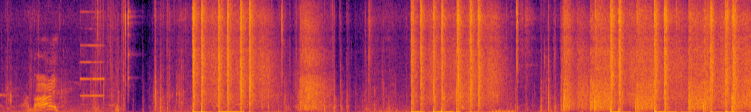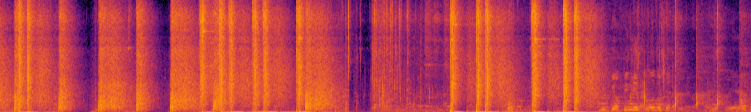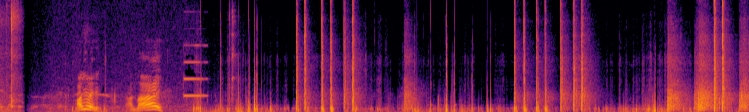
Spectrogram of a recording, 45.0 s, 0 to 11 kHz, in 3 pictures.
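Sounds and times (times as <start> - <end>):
rifle shots: 3.8 - 6.6, 8.2 - 10.1, 11.2 - 21.9, 24.0 - 27.2.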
